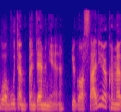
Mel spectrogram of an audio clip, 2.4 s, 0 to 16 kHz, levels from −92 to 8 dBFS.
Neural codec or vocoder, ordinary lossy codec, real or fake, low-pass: none; MP3, 48 kbps; real; 14.4 kHz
